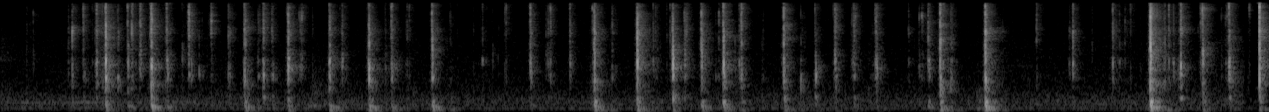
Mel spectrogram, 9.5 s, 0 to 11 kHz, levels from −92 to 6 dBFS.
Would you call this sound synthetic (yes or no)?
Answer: no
